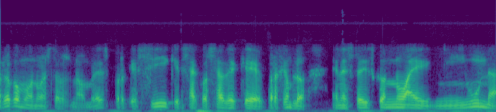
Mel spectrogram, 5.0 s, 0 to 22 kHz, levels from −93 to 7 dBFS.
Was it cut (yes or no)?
yes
